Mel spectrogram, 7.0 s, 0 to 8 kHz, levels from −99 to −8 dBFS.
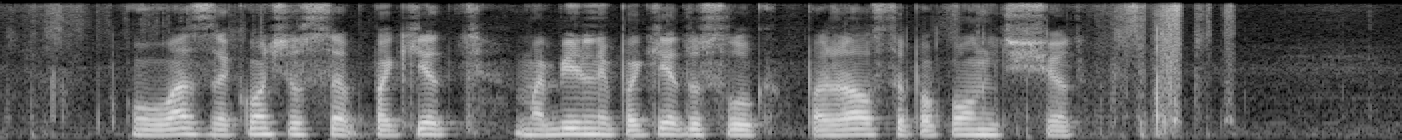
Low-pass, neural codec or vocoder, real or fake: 7.2 kHz; none; real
